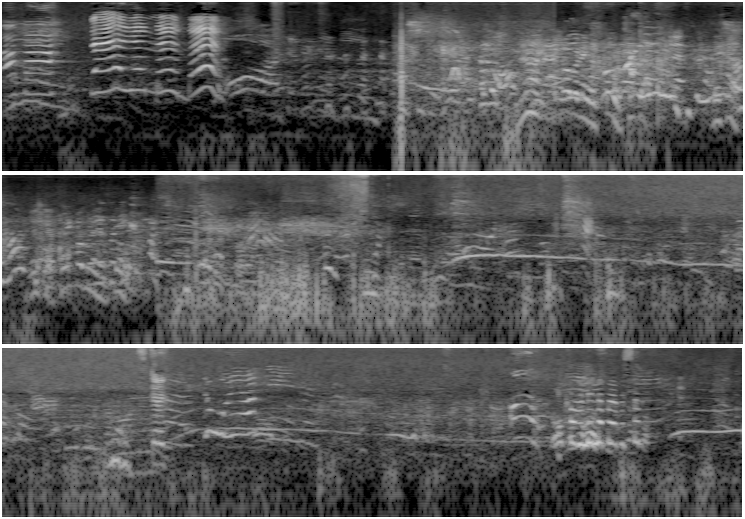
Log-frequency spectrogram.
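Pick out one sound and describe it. Goats bleat nearby in quavering cries.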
